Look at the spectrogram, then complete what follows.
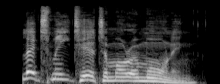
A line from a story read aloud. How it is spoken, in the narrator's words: Reggie said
